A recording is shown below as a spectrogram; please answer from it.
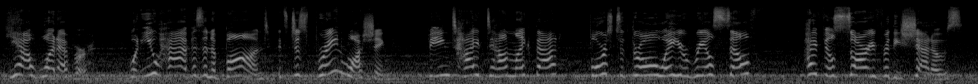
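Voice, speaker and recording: A perky, bossy teenage girl from a game. Her voice is extremely high, with clear noise behind it. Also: lively intonation, a little slow. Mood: firm. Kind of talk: video game voice acting. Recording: noisy background.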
